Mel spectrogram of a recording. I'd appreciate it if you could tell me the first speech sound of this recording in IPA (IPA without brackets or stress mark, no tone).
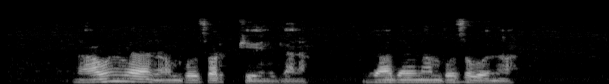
n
